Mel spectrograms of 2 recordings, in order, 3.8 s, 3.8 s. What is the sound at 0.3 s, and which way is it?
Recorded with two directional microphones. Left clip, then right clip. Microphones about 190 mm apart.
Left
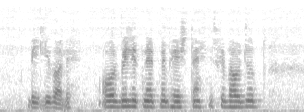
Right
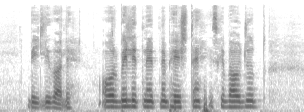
Speech, 45° right (ahead or behind).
